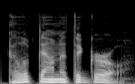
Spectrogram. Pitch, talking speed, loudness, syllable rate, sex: 110 Hz, 265 wpm, -14 LUFS, 6.1 syllables/s, male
